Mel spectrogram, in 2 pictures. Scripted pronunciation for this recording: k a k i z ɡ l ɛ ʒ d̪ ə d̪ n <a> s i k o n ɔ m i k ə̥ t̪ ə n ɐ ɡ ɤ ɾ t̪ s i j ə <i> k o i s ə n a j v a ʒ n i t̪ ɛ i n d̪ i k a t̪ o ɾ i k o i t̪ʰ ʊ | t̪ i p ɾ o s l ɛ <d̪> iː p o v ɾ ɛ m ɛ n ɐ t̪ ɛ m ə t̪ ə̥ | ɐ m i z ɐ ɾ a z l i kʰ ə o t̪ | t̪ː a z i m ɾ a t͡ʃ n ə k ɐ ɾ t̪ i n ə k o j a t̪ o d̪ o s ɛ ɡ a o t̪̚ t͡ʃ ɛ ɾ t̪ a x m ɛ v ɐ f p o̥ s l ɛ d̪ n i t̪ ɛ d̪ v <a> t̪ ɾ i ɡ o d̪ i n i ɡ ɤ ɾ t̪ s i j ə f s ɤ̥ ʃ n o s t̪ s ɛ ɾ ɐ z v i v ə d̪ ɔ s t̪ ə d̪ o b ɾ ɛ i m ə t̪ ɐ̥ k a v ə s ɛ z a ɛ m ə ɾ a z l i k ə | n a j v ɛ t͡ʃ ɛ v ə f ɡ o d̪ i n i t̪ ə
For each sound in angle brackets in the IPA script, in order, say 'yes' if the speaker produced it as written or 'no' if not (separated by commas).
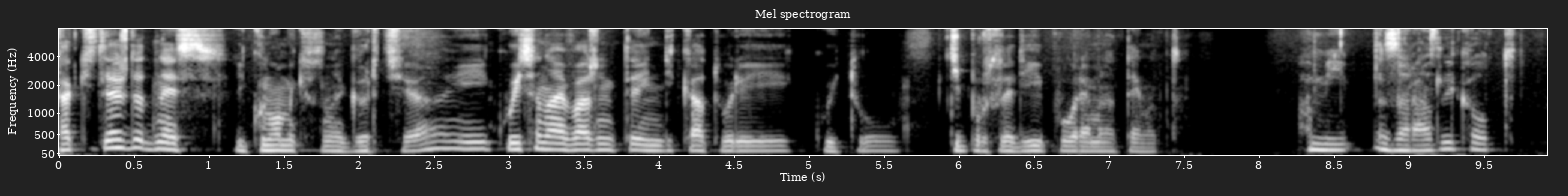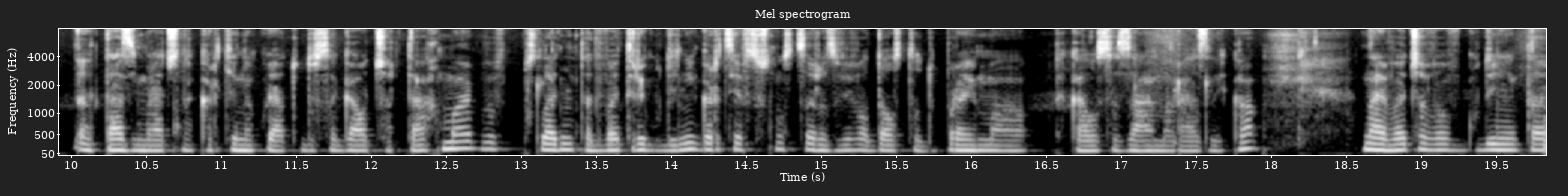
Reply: no, yes, yes, no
